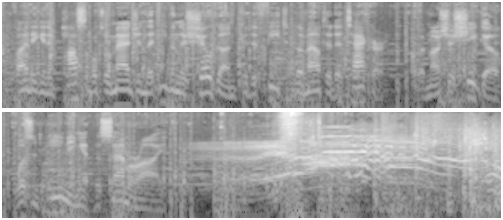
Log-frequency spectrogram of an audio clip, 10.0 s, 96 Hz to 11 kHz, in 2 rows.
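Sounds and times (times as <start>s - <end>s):
speech: 0.2s - 7.9s
pony's shrill whinny as a sword cuts its foreleg: 6.7s - 9.8s.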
